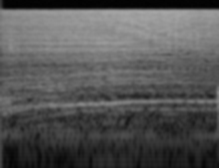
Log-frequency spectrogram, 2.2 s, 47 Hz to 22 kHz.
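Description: Brushless motors and propellers of an HGLRC Rekon 3 nano quadcopter (1S, single 18650 cell) spooling up at takeoff. The whine rises in pitch over the first second, then holds steady, over a steady hiss.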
